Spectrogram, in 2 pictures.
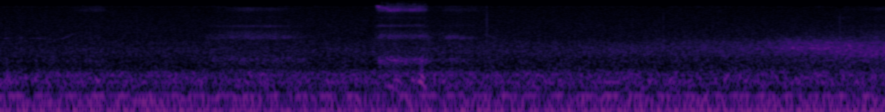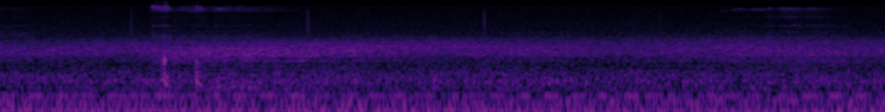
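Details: Toy poodle Sousuke sound asleep indoors, snoring softly: a low, steady rumbling breath close to the floor of the range, with a few brief brighter breathy puffs and a faint room hum throughout.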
